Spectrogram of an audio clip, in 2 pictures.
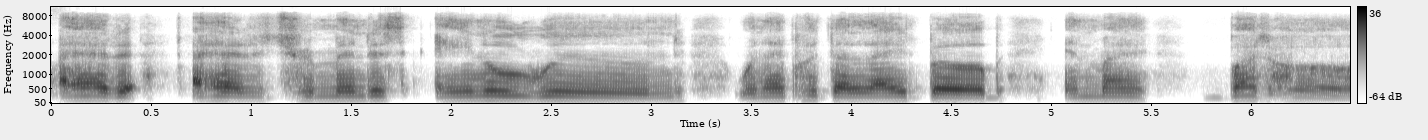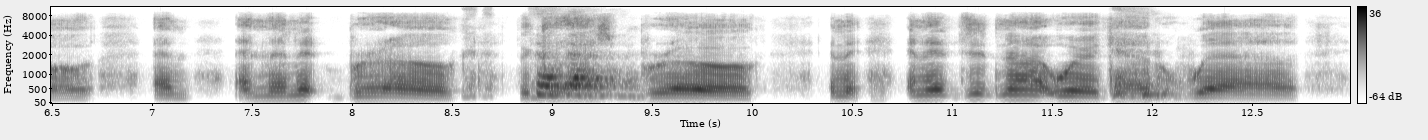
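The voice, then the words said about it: Imitates another person's voice. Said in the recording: “my Trump impersonation”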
